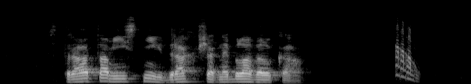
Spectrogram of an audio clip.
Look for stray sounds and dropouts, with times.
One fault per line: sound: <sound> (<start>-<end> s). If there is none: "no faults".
sound: chirp (4.0-4.2 s)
